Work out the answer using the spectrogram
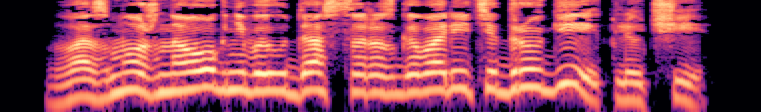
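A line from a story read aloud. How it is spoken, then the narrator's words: Sudden and loud. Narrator (Russian): вдруг громко произнес Марк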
